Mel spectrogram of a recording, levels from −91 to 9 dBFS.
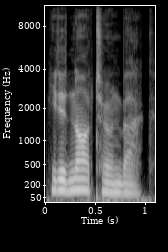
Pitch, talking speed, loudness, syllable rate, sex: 120 Hz, 270 wpm, -17 LUFS, 5.0 syllables/s, male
